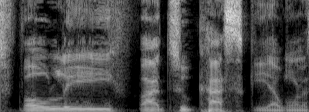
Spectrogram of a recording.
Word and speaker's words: Fatukasi: One guy that pops to mind, I'm going to say his last name wrong, but it's Foley Fatukasi, I want to say. Fatukasi, yeah.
